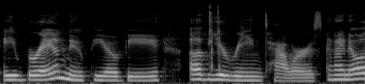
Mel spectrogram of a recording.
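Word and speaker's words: Yrene: And I know a lot of people like to call her Irene, but I'm telling you right now, if it was supposed to be Irene, it would be spelled with an I. It is not. It is Urein Towers.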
